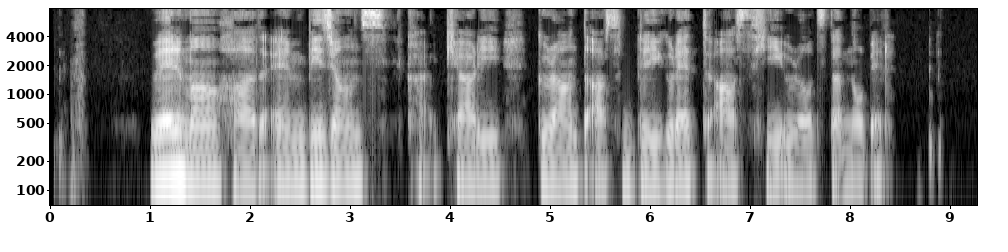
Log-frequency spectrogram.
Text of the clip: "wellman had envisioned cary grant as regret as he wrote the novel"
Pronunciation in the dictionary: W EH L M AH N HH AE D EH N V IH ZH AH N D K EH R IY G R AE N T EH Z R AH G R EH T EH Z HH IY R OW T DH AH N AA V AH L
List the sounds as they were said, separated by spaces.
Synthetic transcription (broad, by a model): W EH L M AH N HH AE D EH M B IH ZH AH N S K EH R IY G R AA N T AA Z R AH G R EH T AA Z HH IY R OW T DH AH N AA B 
